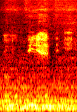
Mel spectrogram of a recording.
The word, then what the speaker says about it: åpne: It's åpne But it's not like that, it's something with an A in it If there is a circle above the A it is pronounced as O.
